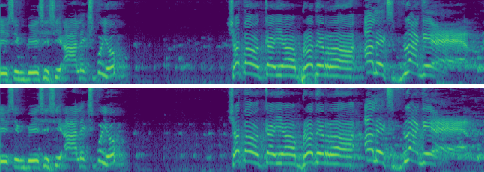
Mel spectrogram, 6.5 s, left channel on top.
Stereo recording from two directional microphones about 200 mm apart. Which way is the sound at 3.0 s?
10° left (ahead or behind).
